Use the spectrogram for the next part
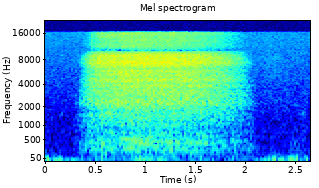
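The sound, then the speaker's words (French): A single long, deep inhale, a steady airy rush lasting about a second and a half with no talking over it, taken as a big breath to release tension during a guided relaxation. “À présent, je vous invite à prendre une grande respiration afin d'évacuer vos tensions. Inspirez”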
